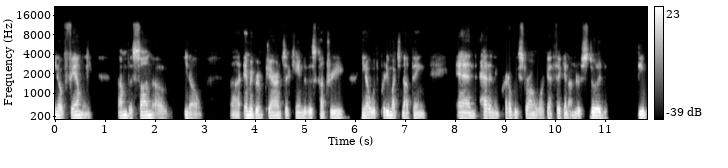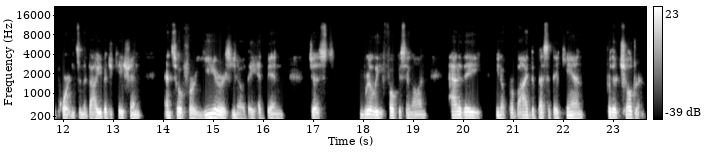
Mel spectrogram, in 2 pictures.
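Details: Adult man with a paralyzed vocal cord after being shot in the throat at 17 (1994), with carotid injury, tracheal rupture and about 6 months of tracheostomy; he notes audible raspiness; vocal cord paralysis with hoarse voice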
